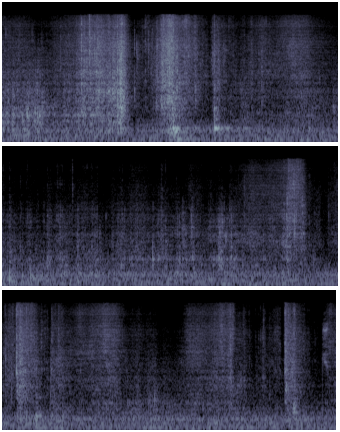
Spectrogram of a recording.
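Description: Packing paper crumpling and rustling as a hand pulls it out of a new backpack's laptop compartment. It is loudest in two spells in the first two seconds, then comes in softer, scattered rustles.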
